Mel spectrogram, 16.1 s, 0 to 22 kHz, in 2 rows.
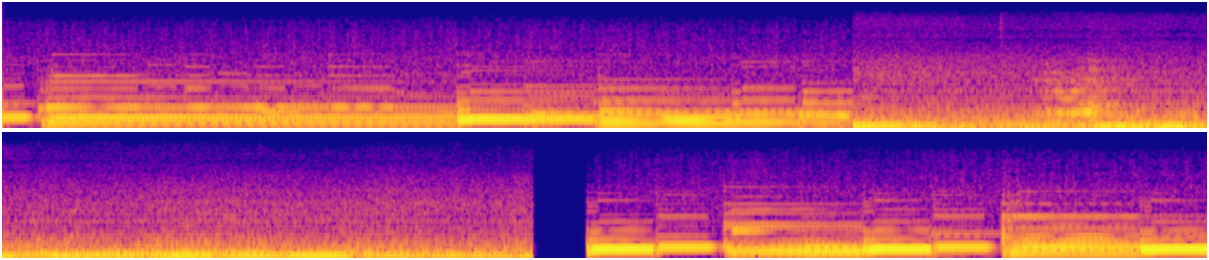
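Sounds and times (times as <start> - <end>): guitar music: 0.0 - 10.7, 11.9 - 16.0
car engine rumbling: 5.6 - 11.6.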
